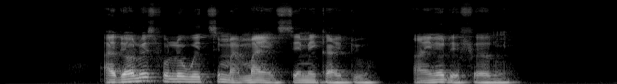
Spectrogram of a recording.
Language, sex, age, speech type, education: Nigerian Pidgin, male, 30-45, spontaneous, tertiary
